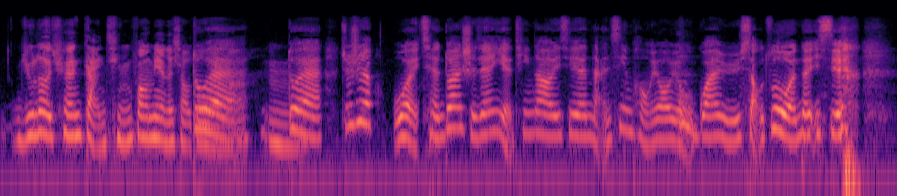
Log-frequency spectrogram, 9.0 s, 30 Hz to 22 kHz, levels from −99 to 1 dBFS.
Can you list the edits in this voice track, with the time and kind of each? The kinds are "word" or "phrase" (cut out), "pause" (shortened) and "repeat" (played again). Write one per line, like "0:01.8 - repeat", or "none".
none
